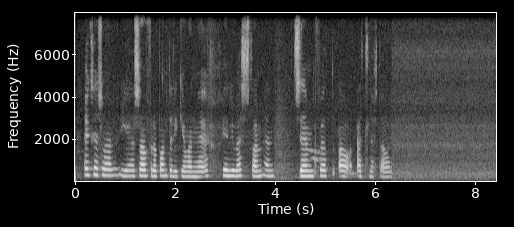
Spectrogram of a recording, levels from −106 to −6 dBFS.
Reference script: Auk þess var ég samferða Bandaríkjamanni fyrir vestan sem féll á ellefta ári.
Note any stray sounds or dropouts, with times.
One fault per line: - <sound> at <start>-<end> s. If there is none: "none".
none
